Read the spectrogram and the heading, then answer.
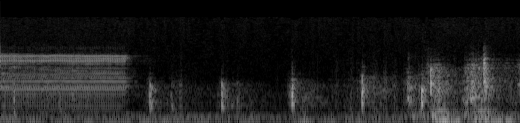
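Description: A doorbell gives one harsh, steady electric buzz lasting about half a second, then cuts off, leaving a few faint scattered clicks and knocks with no one speaking.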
